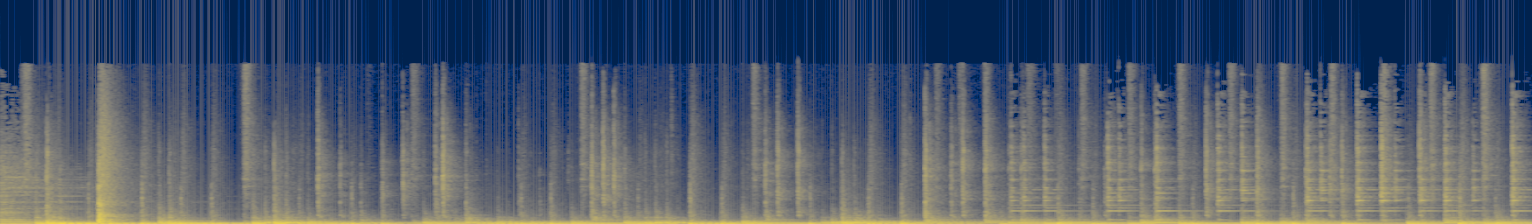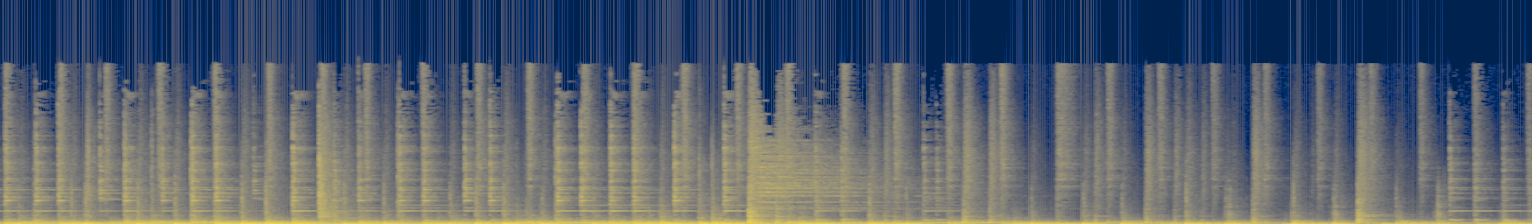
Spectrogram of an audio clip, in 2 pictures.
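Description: Live band's rhythm section: a drum kit playing a busy pattern of snare and bass drum hits over a steady electric bass line, with keyboard chords coming in faintly about a third of the way through. The horns have dropped out.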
